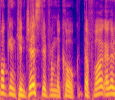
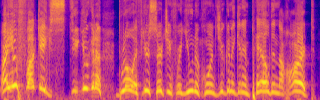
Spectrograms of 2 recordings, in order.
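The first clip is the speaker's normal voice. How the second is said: shouting rant; 8 semitones higher than usual. Real, not acted. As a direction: yell it at them, worked up. Heated rant at the co-host.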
